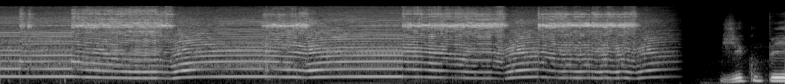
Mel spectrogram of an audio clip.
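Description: A small rotary tool whines at high speed, its pitch dipping as a cutting disc grinds metal.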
